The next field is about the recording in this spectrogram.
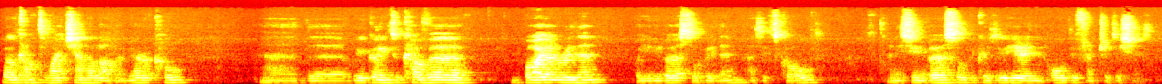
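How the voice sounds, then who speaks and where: Brief: male drum teacher, low voice, calm explanations broken by loud slow counting, recorded from a distance with drum sounds behind him. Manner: counts beats aloud loudly and slowly between calm explanations. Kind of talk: casual drum lesson. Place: London. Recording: roomy echo, mic at a distance, drumming.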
